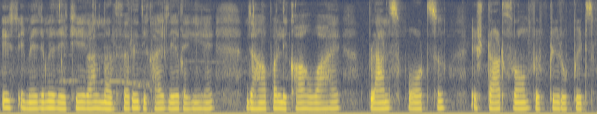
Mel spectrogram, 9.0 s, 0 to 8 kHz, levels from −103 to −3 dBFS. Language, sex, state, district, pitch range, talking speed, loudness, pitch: Hindi, female, Rajasthan, Jaipur, 160-170 Hz, 135 wpm, -17 LUFS, 165 Hz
